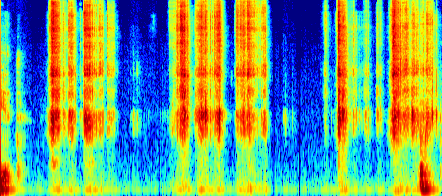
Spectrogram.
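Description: Blackwing Two-Step Long Point hand sharpener, first stage: the blade shaving the wood of a pencil as it is twisted, making short dry rasping scrapes in ones and twos, roughly every second, with pauses between turns.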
